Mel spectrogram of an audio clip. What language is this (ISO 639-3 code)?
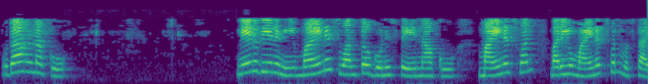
tel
